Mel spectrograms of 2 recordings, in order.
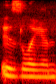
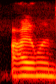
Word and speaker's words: island: word island repeat good when i was little i always said island to help me spell it island is spelled island i-s-l-a-n-d number 15 is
